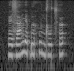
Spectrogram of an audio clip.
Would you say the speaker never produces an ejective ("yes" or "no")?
yes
